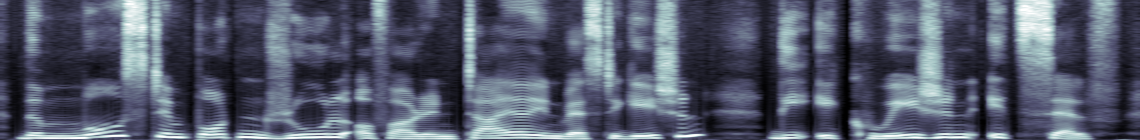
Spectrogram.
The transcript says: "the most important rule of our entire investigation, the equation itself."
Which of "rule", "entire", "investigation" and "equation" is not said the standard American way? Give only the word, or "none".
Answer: none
